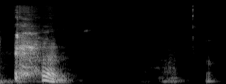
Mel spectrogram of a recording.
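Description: Throat clearing and coughing from one person: a strong, harsh burst at the start, then a few fainter, short coughing sounds after a pause.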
